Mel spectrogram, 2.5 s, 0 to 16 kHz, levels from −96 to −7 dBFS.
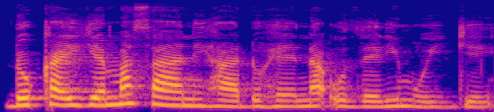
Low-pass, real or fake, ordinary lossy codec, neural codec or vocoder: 14.4 kHz; real; none; none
